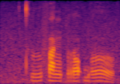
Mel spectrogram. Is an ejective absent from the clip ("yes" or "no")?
yes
